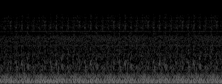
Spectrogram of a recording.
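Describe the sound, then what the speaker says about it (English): A helicopter in the video game GTA Vice City roars with a dense, steady rotor and engine drone, loud and constant throughout with no talking. "I'm actually getting in my helicopter, which I parked around the back of the mansion prematurely"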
